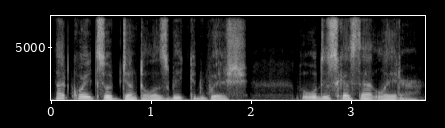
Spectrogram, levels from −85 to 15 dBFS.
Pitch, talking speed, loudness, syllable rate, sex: 120 Hz, 210 wpm, -17 LUFS, 5.4 syllables/s, male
